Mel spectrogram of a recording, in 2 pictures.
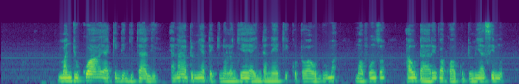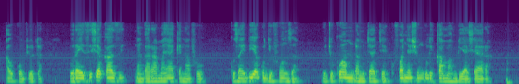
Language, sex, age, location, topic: Swahili, male, 18-24, Nairobi, education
